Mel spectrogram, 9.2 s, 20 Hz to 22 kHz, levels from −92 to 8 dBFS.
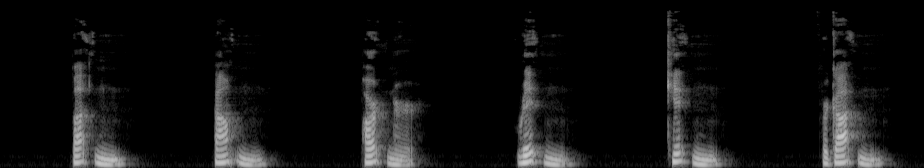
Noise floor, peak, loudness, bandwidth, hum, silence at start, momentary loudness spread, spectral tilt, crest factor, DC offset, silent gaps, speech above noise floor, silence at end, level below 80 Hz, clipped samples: -87 dBFS; -4 dBFS; -24 LUFS; 13.5 kHz; none; 0.75 s; 14 LU; -8 dB/octave; 22 dB; under 0.1%; none; 65 dB; 0.4 s; -68 dBFS; under 0.1%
